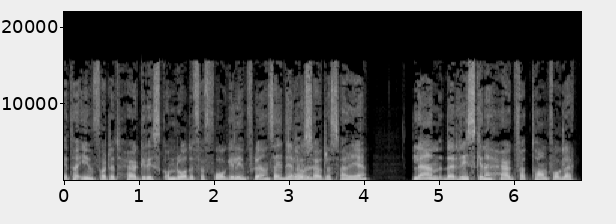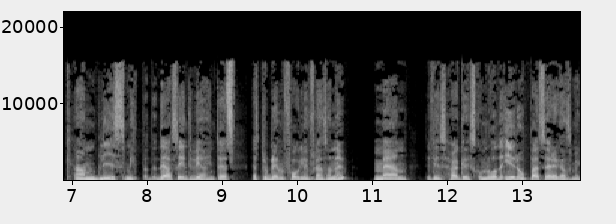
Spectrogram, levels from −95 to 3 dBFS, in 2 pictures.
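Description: At 10.51 to 10.53 s, a corrupt frame decoded breaks into the speech. It lasts about 22 ms, roughly a single frame. Some bits in that compressed frame were damaged, yet the decoder still played it. Misread gains and codes sent energy to the wrong frequencies. The result is a short chirp, squeak, blip or burst of noise that does not belong to the speech around it. It peaks at about -15 dBFS.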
